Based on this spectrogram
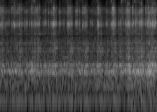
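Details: Pedestal stand fan brought in for loud noise, before repair: loud steady whir with a fast rattly buzz and faint hum underneath; loose motor bearing, later fixed without replacing the bearing.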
